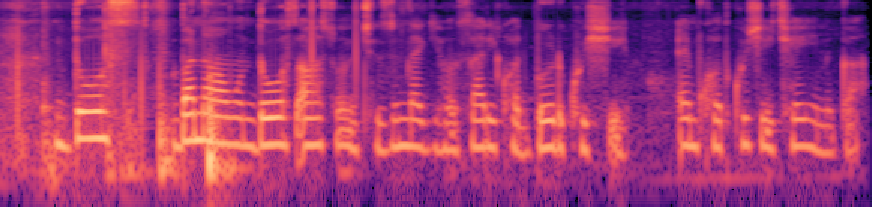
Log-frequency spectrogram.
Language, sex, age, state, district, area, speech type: Kashmiri, female, 18-30, Jammu and Kashmir, Baramulla, rural, spontaneous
